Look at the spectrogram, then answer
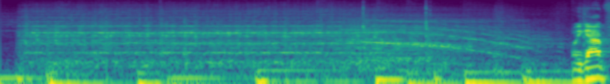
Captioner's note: mixers whir vigorously; jazz music continues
